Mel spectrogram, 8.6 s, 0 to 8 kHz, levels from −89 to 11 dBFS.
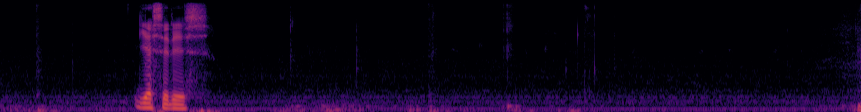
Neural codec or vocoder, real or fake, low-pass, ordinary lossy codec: none; real; 7.2 kHz; none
